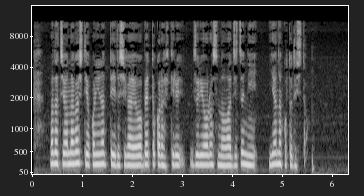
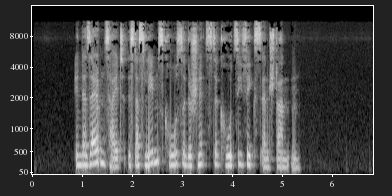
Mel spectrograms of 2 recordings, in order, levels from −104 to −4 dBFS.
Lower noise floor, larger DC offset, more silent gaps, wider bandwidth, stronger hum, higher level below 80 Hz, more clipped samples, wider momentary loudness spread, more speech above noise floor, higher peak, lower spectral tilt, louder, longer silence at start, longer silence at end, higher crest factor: second, -63 dBFS vs -71 dBFS; neither; neither; about the same, 11.5 kHz vs 11.5 kHz; neither; about the same, -64 dBFS vs -60 dBFS; neither; second, 9 LU vs 13 LU; second, 40 dB vs 52 dB; second, -8 dBFS vs 0 dBFS; first, -4.5 dB/octave vs -2.5 dB/octave; second, -24 LUFS vs -17 LUFS; second, 0.05 s vs 0.85 s; second, 0.7 s vs 1.5 s; about the same, 16 dB vs 20 dB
